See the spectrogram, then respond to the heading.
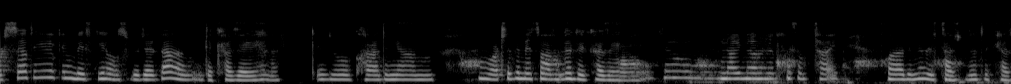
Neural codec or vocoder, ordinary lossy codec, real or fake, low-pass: codec, 16 kHz, 1.1 kbps, Voila-Tokenizer; none; fake; none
